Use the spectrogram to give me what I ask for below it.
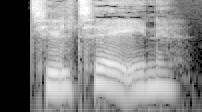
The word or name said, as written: tiltagende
